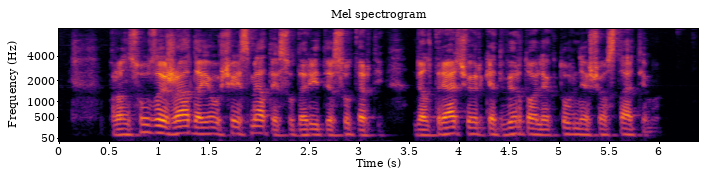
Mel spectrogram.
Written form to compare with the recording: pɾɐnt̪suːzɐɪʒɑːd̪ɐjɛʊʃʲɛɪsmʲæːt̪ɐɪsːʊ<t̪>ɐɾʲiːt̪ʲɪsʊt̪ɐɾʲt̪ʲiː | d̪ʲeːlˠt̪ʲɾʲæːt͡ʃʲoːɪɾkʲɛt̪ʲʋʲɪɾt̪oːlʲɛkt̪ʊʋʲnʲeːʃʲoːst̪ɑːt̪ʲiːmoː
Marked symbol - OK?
no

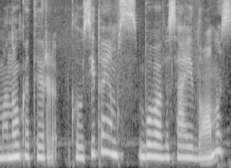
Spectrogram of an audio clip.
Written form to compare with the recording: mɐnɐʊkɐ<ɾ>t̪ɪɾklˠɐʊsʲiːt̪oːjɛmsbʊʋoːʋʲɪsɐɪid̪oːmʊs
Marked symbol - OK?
no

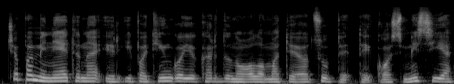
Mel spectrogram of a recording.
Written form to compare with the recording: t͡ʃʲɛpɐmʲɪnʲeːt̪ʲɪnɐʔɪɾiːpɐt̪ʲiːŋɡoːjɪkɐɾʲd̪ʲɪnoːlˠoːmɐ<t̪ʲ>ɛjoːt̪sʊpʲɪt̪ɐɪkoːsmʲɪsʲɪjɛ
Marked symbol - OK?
yes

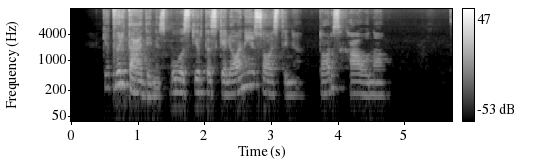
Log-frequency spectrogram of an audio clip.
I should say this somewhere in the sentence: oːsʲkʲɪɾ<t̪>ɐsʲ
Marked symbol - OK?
yes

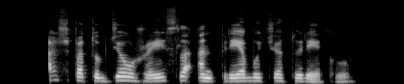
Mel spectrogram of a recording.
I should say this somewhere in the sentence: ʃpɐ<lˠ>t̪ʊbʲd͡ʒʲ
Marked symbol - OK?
no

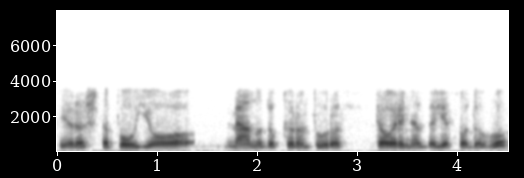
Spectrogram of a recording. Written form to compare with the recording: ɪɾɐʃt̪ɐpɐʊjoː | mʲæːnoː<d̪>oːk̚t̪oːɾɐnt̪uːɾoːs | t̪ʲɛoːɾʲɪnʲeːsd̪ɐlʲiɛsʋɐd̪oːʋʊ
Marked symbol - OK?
yes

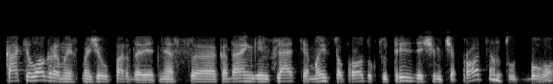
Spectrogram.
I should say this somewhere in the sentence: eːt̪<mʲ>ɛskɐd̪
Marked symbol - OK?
no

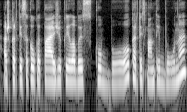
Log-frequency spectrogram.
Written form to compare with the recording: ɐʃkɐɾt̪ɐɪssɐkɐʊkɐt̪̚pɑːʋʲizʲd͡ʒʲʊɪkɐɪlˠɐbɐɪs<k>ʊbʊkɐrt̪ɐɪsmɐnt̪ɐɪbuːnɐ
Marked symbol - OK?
yes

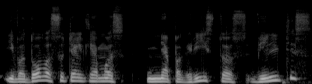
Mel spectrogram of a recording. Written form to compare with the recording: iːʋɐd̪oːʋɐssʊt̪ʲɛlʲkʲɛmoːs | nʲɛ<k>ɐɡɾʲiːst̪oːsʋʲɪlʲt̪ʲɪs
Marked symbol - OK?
no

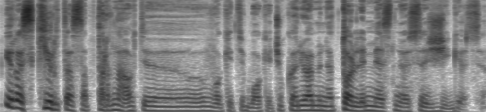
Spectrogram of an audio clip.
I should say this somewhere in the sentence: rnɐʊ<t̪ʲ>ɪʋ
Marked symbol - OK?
yes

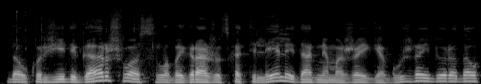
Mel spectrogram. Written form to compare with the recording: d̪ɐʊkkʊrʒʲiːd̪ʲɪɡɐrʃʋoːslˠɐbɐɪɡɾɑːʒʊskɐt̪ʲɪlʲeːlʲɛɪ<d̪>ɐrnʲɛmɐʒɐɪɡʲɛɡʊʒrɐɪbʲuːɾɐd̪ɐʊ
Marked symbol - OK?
yes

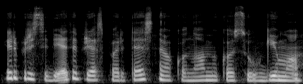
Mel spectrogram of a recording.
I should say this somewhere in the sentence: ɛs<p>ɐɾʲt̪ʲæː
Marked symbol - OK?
yes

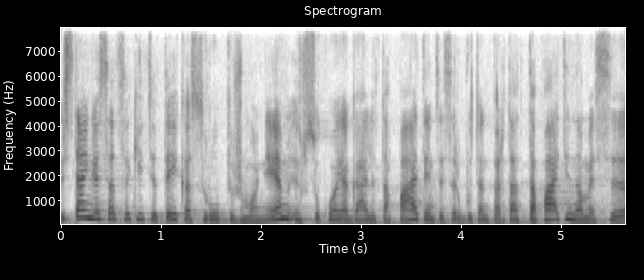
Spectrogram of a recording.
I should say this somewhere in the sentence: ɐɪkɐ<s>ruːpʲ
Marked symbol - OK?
yes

